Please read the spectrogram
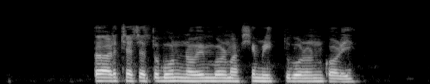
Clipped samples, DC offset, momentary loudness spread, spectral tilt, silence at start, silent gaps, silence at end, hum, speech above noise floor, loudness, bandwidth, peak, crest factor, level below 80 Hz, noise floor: under 0.1%; under 0.1%; 6 LU; -9 dB/octave; 0.95 s; none; 0.75 s; none; 57 dB; -14 LUFS; 6.4 kHz; -2 dBFS; 14 dB; -56 dBFS; -70 dBFS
